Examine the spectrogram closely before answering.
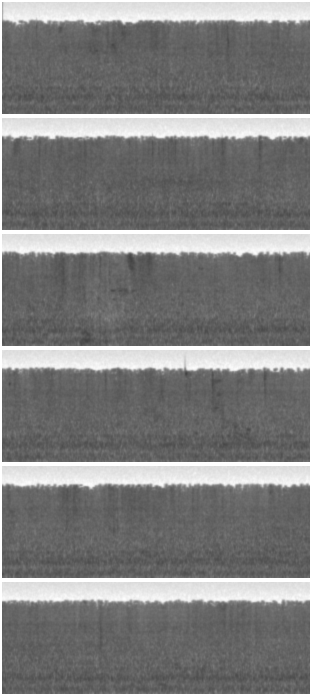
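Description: Tyres roar steadily on the road surface.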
